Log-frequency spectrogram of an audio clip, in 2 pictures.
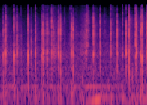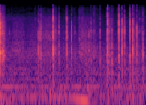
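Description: Fingernails and fingertips tap and scratch colorful plastic DVD discs through the clear plastic sleeves of a binder page. Dozens of sharp, bright clicks and crinkly plastic ticks come in quick irregular bursts, each dying away instantly. Softer scraping stretches with a faint low hum fill the gaps between them.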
